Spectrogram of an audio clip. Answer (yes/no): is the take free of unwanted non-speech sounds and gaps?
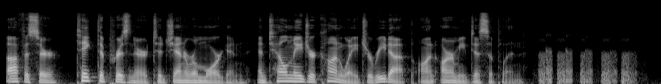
no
